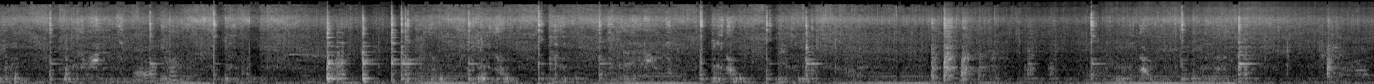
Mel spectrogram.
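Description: In a village kitchen, a thick curry for a fish roe and chicken egg dish is stirred and fried, with repeated spatula scrapes and knocks punctuating a constant close sizzle, and no voices.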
